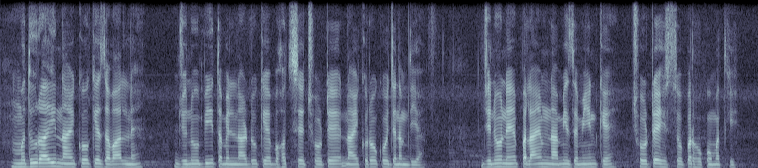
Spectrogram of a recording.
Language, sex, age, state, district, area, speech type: Urdu, male, 18-30, Uttar Pradesh, Saharanpur, urban, read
